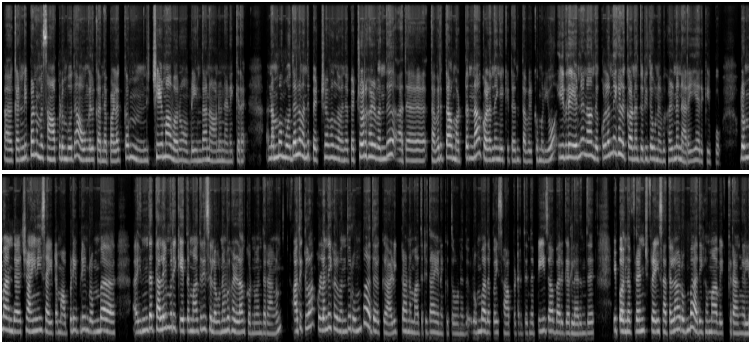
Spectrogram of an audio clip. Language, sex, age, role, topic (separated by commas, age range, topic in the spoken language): Tamil, female, 30-34, guest, நண்பர்களோடு சேர்ந்து பகிர்ந்து சாப்பிட்ட உங்கள் பிடித்த தெருவோர உணவு பற்றிய நினைவு என்ன?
